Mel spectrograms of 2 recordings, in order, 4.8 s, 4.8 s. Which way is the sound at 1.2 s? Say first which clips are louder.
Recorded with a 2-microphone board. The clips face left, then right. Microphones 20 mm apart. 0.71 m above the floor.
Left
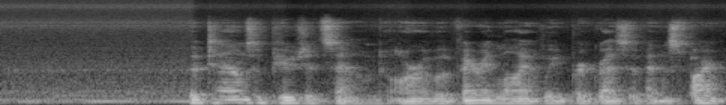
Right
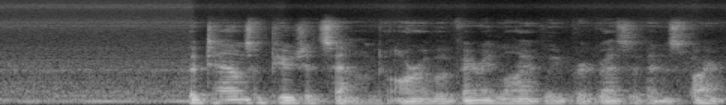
Right 2 dB; 70° right (ahead or behind).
